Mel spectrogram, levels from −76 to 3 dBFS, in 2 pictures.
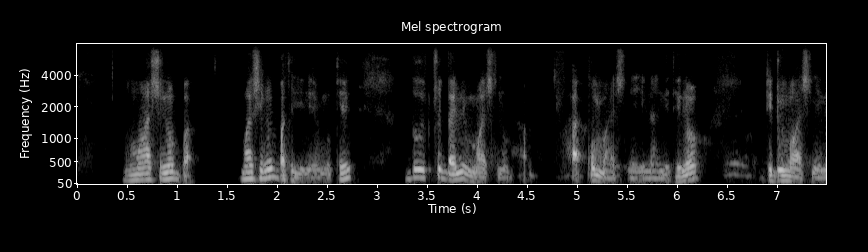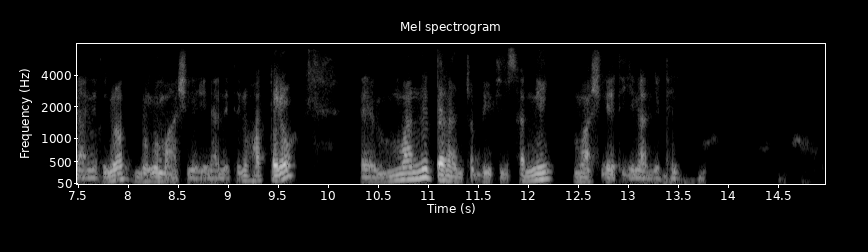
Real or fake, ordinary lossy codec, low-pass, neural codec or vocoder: fake; Opus, 16 kbps; 7.2 kHz; codec, 16 kHz, 2 kbps, FreqCodec, smaller model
